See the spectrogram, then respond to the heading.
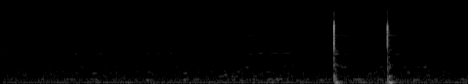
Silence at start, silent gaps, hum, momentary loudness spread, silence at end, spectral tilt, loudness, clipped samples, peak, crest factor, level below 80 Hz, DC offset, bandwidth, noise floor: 0.95 s; none; none; 28 LU; 0.7 s; -0.5 dB/octave; -37 LUFS; under 0.1%; -4 dBFS; 42 dB; -64 dBFS; under 0.1%; 13.5 kHz; -64 dBFS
